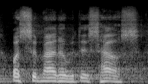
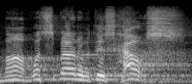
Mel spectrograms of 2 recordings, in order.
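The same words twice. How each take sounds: First: Said in the usual way. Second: Put-on higher, louder cheeky kid complaining; bratty child. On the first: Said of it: "Who am I dare to tell my mother". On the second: Priest recalling himself as a boy sassing his mother, bratty. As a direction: play the little brat challenging mom. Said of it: "You're a little brat I was".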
